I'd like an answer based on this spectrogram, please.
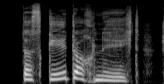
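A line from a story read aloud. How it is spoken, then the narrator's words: Groaning. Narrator (German): stöhnte Norma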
